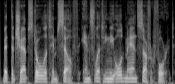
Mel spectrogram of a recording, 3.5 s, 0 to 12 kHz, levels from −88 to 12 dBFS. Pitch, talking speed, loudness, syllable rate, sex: 110 Hz, 255 wpm, -18 LUFS, 5.3 syllables/s, male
